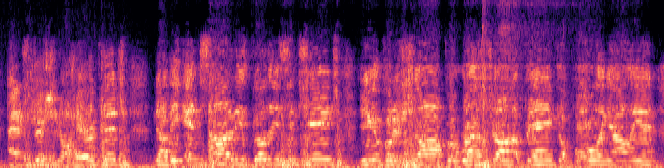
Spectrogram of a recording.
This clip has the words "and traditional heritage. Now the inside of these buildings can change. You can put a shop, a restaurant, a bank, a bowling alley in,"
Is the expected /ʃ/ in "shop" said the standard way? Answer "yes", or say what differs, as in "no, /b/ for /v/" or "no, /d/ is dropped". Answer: yes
